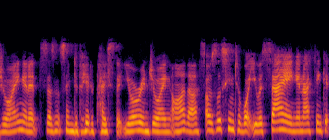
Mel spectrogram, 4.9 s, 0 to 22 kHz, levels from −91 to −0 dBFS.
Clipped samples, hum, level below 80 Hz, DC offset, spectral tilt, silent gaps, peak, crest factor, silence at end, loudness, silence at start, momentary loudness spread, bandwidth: under 0.1%; none; -68 dBFS; under 0.1%; -6 dB/octave; none; -4 dBFS; 18 dB; 0 s; -23 LUFS; 0 s; 6 LU; 7.4 kHz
